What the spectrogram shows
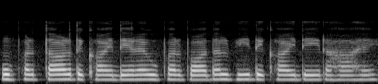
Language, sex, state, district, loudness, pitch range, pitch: Hindi, female, Uttarakhand, Tehri Garhwal, -17 LUFS, 220-230 Hz, 225 Hz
